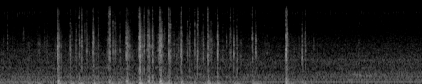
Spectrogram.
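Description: Typing on a computer keyboard: a quick run of key clicks from about half a second in until about three seconds in, over a faint steady hum.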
